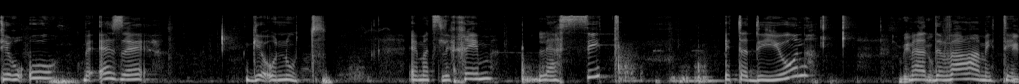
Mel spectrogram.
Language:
Hebrew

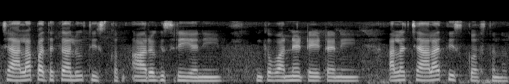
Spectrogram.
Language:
Telugu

